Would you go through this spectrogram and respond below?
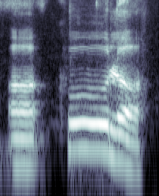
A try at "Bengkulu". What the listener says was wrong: With G after N. And in the last it's U, not O.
